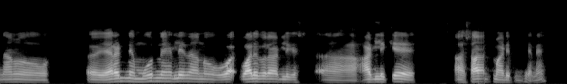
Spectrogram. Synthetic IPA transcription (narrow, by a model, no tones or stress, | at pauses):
naːnu | ɛɾɐɽɐne̞muːɾnejɐlːinaːnuʋaːlibɐɾaːɽlikːea̰ːɽlikːe̞ | sʈaːʈmaːɽiɾid̪ːeːne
